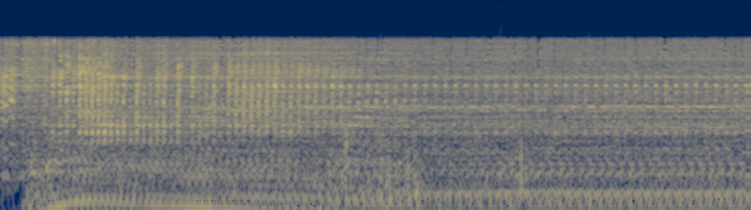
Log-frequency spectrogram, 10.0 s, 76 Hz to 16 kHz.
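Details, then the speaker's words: 1999 Ford F250 Light Duty with a 5.4 V8 cranks, catches and idles with a loud, heavy knock; the owner suspects rod knock but says it could be other issues, such as the timing chain. "it does have a knock and i'll start up so you guys can hear it it's it's pretty bad"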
